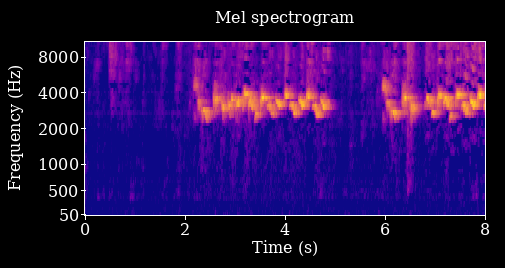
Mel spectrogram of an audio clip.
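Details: Javan bush lark master song, trotol style, bird for sale in Tambun: long, continuous rapid warbling trill of quick wavering notes lasting about three seconds, a short pause, then another fast twittering run.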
